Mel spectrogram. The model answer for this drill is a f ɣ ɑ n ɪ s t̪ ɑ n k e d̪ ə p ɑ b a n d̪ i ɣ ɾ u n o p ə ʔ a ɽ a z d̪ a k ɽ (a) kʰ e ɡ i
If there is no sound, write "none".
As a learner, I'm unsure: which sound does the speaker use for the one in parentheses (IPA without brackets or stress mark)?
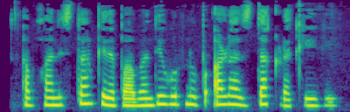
a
